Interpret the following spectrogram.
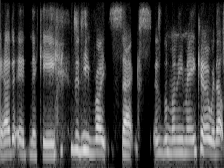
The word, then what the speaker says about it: CEX: said and he said it's pronounced like sex it's a c-e-x i mean yeah but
